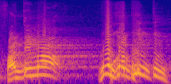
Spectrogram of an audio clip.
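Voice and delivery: high shouted demand at the door; angry call. Acted. Umar demands his sister open the door, high shout. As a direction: bang and yell for her to open.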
